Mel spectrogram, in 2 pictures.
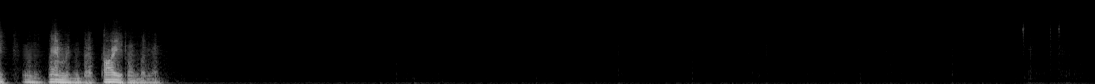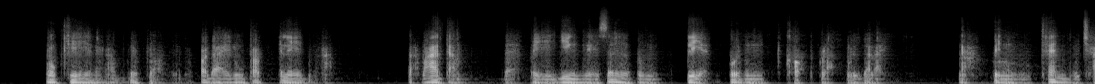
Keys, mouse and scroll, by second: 1.8 click, 2.5 click, 3.2-4.1 drag, 4.8-5.4 drag, 5.6 click, 6.5 click, 7.4 drag, 8.6 click, 9.7 click, 10.2 right click, 10.5 right click, 11.4 click.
